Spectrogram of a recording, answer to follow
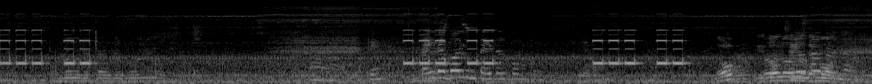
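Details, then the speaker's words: Repeated bursts of high electronic alarm beeps with a voice between them: a WEINMANN portable emergency/transport ventilator alarming during a training session while ventilating an intubated patient on 8 litres oxygen. "alarm [Music] okay but we still have an alarm volume again what i want you guys"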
